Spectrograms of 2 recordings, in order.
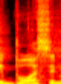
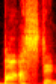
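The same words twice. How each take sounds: First: "Boston" said with a Boston vowel, no r; Boston accent Boston. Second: "Boston" with an open New York "ah" vowel. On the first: Shown as a demonstration. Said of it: "when we say Boston". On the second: Retold or imitated. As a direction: mimic a New Yorker saying "Boston". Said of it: "You guys say, like".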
